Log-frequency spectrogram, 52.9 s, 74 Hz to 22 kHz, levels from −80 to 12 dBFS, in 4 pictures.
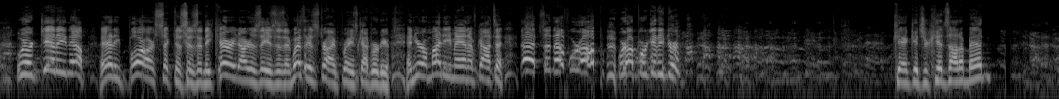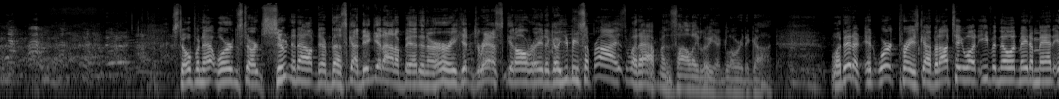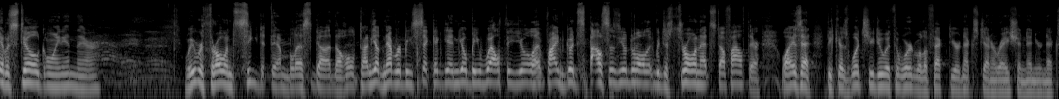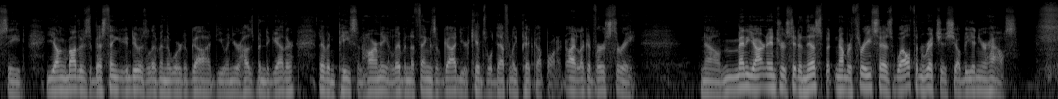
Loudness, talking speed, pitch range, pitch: -29 LUFS, 250 wpm, 125-215 Hz, 180 Hz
